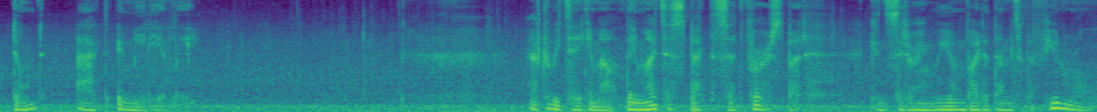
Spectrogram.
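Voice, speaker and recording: A man playing a strict, calculating mafia boss in an ASMR roleplay, speaking in a hushed, breathy, measured and menacing way. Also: low voice, noisy background. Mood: stern, menacing. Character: strict, cold, calculating male mafia boss mentoring a protégé.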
